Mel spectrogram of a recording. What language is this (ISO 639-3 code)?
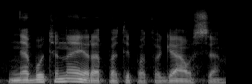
lit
